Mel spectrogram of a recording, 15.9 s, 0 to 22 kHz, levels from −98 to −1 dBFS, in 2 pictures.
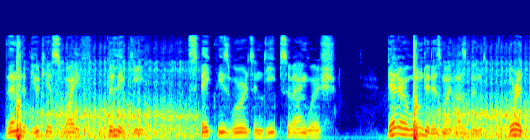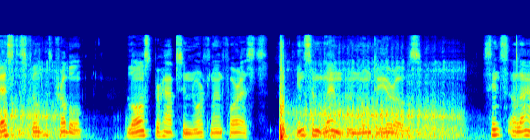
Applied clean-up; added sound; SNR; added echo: none; Fire; 2 dB; none.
